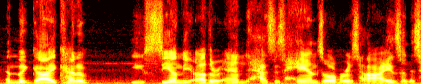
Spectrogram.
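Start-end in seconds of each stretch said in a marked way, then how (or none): none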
